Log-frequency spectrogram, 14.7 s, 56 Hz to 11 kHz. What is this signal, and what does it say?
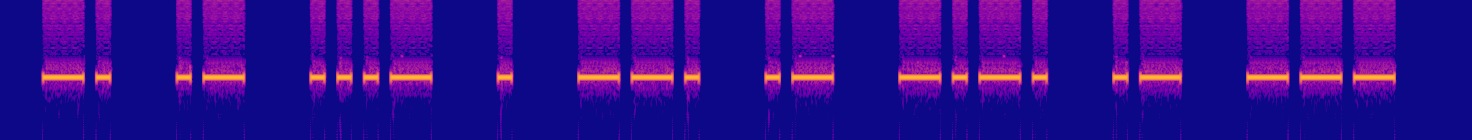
Morse code, heard as a keyed tone, about 9 wpm, spaced as for 7 wpm, 600 Hz. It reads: NAVEGACAO
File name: CW / 10PPM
